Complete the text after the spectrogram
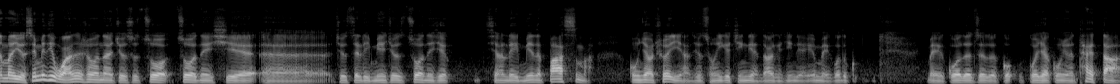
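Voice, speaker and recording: A man with a very deep, low pitch speaks at a very fast pace with ordinary pitch variation. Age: 40s. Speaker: podcaster. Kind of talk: personal storytelling monologue. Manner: halting, many fillers.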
